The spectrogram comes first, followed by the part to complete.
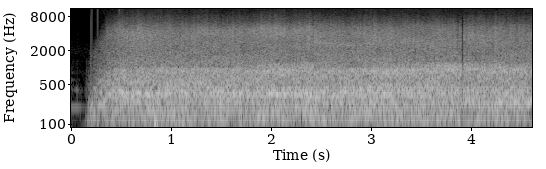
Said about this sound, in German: Vielleicht ist die Quali auch nicht so gut, aber das ist ein Hurricane.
